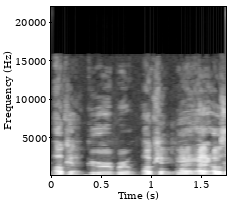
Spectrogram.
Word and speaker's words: Gurubrew: say it for now you said right okay guru bro okay i was like it's a mouthful and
